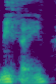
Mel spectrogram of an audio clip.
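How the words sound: It is said with an English accent.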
